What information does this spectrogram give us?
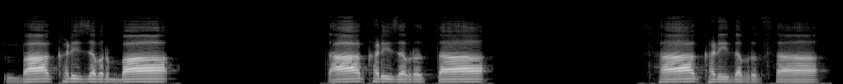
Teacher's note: کھڑا زبر کی ادائیگی، کھڑا زبر حرف کے اوپر کھڑی لکیر کو کھڑا زبر کہتے ہیں، اور کھڑا زبر ہونٹوں کو اوپر کی طرف کھول کر تھوڑا سا کھینچ کر پڑھا جاتا ہے، اور اس کی آواز کا رخ اوپر کی طرف ہوتا ہے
